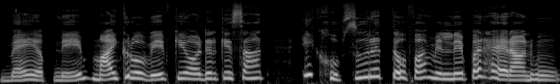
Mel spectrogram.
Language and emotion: Urdu, surprised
